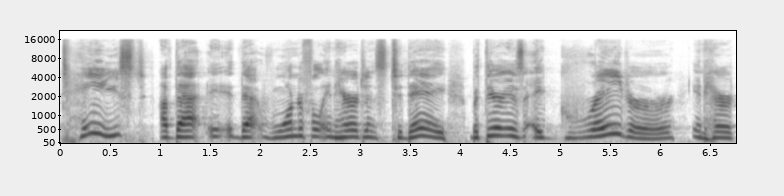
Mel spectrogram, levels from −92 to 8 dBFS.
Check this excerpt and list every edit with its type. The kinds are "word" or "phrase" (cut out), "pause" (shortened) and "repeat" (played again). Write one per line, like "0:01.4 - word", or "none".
0:00.9 - pause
